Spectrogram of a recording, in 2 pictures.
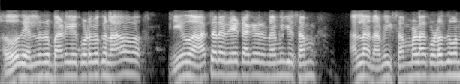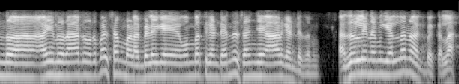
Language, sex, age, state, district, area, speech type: Kannada, male, 60+, Karnataka, Dakshina Kannada, rural, conversation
